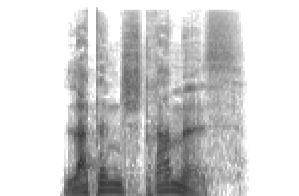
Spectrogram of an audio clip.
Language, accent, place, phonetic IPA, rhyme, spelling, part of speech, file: German, Germany, Berlin, [ˌlatn̩ˈʃtʁaməs], -aməs, lattenstrammes, adjective, De-lattenstrammes.ogg
- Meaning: strong/mixed nominative/accusative neuter singular of lattenstramm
